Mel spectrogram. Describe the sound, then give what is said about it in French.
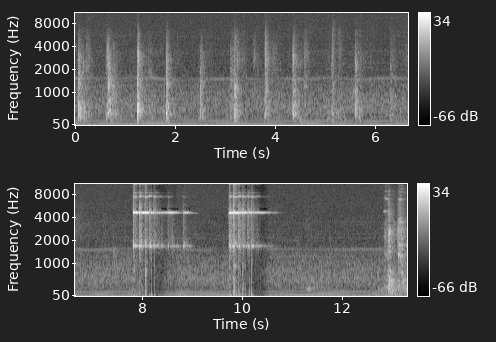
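A doorbell rings at an apartment door, two loud, ringing electric tones of about a second each. They follow a long run of regular dull taps, and a few more taps come after them. “Elle sort de son appartement et va sonner au sien.”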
